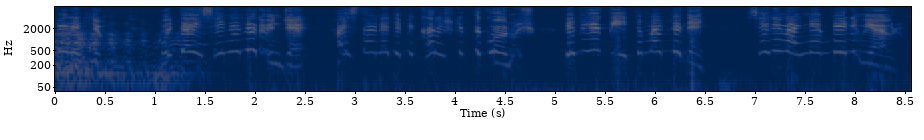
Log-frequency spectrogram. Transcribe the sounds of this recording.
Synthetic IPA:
beɾiklimmud̪ajsenilʲɛd̪ønd͡ʒɛ | hast̪ʰaːned̪ɛbiɾkʰaɾɯʃkɯt̪lˠɯkolˠmuʃ | vɛbyjyc̚biːht̪ʰimalʲːid̪ɛ | se̞ninanʲːɛmbelʲimjaɾṵm

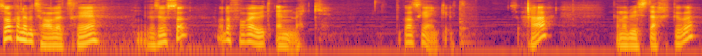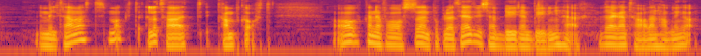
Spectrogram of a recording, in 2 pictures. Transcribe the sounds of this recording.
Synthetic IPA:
sɔkʰɑnd̪ʉbət̪ʰɑːlət̪ʰʁeːʁɛsʉʁsəʁ | ɔd̪ɛːfoːɾæɪʉːt̪ʰḛnmʔɛ̰kː | ɡɑnskəɛ̰ŋkəlt̪ | sɔhæːʁ | kʰɑnd̪ɛb̪iːst̪æʁkəʁə | ɛmɪlɪt̪ʰæːʁmɑt̪mɑkt̪ʰɛlːəʁt̪ʰɑːɛt̪kʰɑmpkʰɔ̰ʁt̪ | ʔɔ̰kʰɑnjæfoːɔsɔɛnpʰʊpʉlɑʁɪt̪ʰeːt̪ʋɪsjæhɑbʏɡd̪ɛnbʏ̰ɡnɪŋənɦæ̰ːʁʋɛɡɑnt̪ʰɑ̰ːəd̪ɛnhɑnd̪lɪŋɑ̰

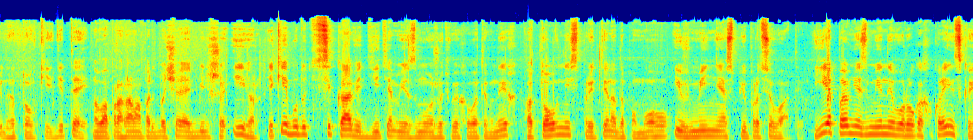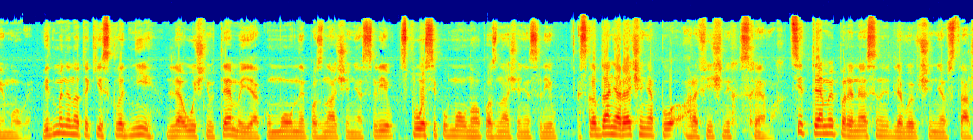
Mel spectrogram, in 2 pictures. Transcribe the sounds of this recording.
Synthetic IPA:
pʲid̪ɦɔt̪ɔwkʲidʲit̪ɛjnɔʋɑpɾɔɦɾɑmɐpeɾed̪̚bɐt͡ʃɑjɛbʲilʲʃɛʔiɦrjɐkibud̪ʊtʲt͡sʲikɑʋʲidʲitʲɐmizmɔʒʊtʲʋɪxʊʋɐt̪ɪwnɪxɦɔt̪ɔwnʲisʲtʲpɾɪjt̪ɪnɐd̪ɔpɔmɔɦʊiwmʲinʲːɐsʲpʲiwpɾɐt͡sʲʊʋɑt̪ɪ̥jɛpɛwnʲizmʲinɪwɾukɐxʊkɾɐjinʲsʲkɔjimɔʋɪʋʲid̪mɪnɪnɐt̪ɐkʲisklˠɐdʲnʲid̪lʲɐut͡ʃnʲiwt̪ɛmɪjɐkʊmɔwnɛpɔznɑt͡ʃenʲːɐsʲlʲiwspɔsʲibʊmɔwnɔɦɔpɔznɑt͡ʃenʲːɐsʲlʲiw | sklˠɐd̪ɑnʲːɐɾɛt͡ʃenʲːɐpɔɦɾɐfʲit͡ʃnɪxsxɛmɐxt͡sʲit̪ɛmɪpeɾenɛsenʲid̪lʲɐʋɪwt͡ʃenʲːɐwst̪ɑr

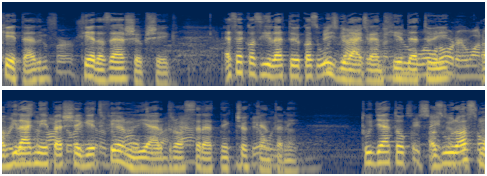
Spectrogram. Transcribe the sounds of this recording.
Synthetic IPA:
keːt̪ɛd̪t̪iɛd̪ɒzɛlʃøːpʃeːɡ | ɛzɛkɒzilːɛt̪øːkɒzuːjvilaːɡrɛnt̪hiːrd̪ɛt̪øːjiɒvilaːɡneːpɛʃːeːɡeːt̪feːlmiliaːrd̪rɒsɛɾɛt̪neːkt͡ʃø̞kːɛnt̪ɛni | t̪uɟːaːt̪o̞kɒzuːɾɒst̪m

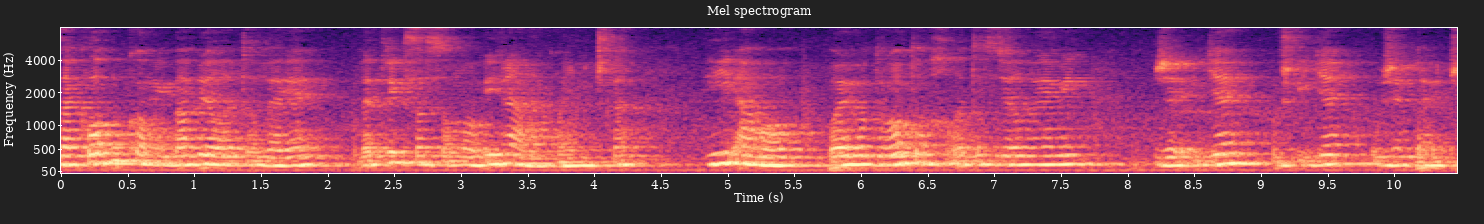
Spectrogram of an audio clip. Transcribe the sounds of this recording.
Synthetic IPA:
zaklɔbukɔmibabialɛt̪ɔʋɛjɛɾɛt̪ɾiːksasɔ̰mɔʊʔiɦɾaːnakɔ̰ɲit͡ʃka | ɦiːʔalɔpɔjɛɦɔd̪ɾuɔt̪ɔxlɛ̰t̪ɔzɟɛlujɛmi | ʒɛʔiɟɛuʒḭɟɛuʒjɛpɾɛt͡ʃ

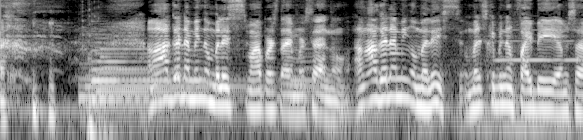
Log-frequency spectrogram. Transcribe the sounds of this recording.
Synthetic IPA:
ʔɐŋʔaːɡɐnaːmɪnʊmɐlɪsɐmɐŋɐpɛst̪ajmɛɹsɐʔɐno̞̰ʔɐŋʔaːɡɐnaːmɪnʔʊmɐlɪsʔʊ̰mɐlɪskɐmɪnɐŋfajbʔejʔɛmsɐ

